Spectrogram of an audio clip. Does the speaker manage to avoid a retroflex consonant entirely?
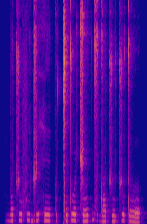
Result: no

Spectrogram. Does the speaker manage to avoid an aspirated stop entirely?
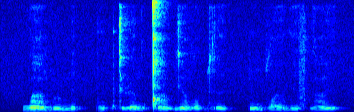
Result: yes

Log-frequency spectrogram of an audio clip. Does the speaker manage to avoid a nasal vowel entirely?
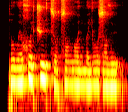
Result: yes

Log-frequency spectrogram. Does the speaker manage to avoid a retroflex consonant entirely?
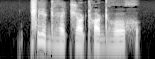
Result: no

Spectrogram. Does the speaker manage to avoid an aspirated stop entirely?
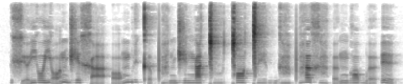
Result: yes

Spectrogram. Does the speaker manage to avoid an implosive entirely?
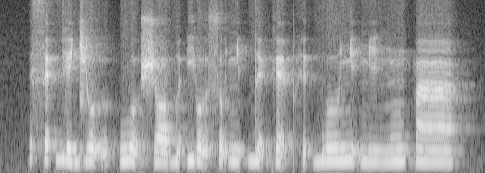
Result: yes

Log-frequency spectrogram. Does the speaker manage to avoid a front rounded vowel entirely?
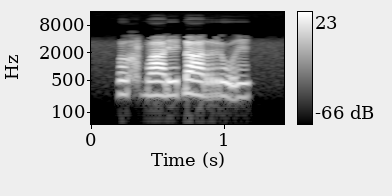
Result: yes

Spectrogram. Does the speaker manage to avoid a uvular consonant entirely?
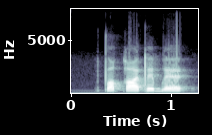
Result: no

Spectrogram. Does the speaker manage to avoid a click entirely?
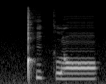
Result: no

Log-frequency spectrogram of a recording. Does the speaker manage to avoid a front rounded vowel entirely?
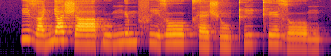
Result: yes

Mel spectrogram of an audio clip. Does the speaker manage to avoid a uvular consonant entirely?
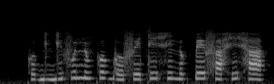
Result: yes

